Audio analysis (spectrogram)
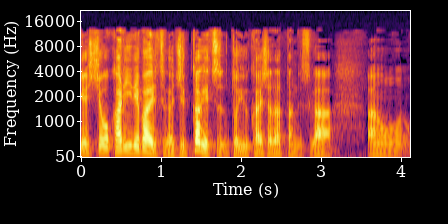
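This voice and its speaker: A man speaks against a quiet background, his pitch swinging very widely. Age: 50s. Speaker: construction company president. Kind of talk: lecture. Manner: formal. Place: hall. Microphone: handheld.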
